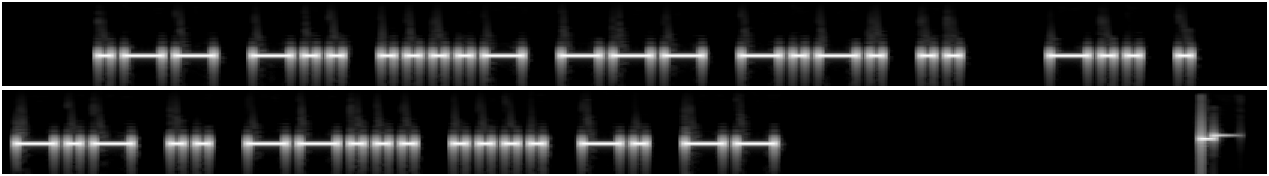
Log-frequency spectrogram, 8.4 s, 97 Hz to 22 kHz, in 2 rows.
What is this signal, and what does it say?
Morse code, heard as a keyed tone, about 28 wpm, 700 Hz. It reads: WD4OCI DE KI7HNM
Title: USA Callsign DE Callsign - 6 Characters - 28wpm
